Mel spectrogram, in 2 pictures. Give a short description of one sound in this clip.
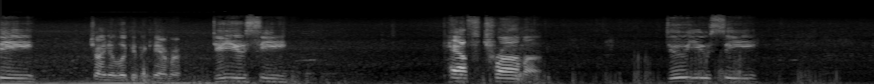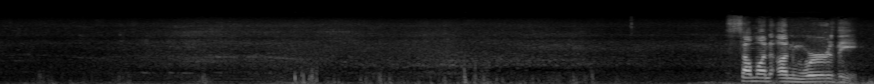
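A middle-aged man talks with animation close by, outdoors.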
